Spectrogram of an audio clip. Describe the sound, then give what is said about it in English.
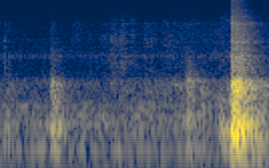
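A small toy door that won't stay shut is closed with a light knock, then another soft clack, followed by a sharper, louder bang; a quiet hum sits underneath. “if you close this one, don't bang the other door because then this one will open.”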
